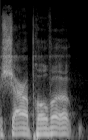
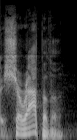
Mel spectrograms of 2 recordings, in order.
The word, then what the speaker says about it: Sharapova: Open that Russian athletes, you put the accent on the middle syllable. So remember we always say Maria Sharapova? We should call her Sharapova.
